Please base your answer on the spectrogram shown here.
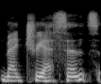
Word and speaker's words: matrescence: stages of Parenthood and M matrience am I saying it right yet matent very close yeah yeah getting closer and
